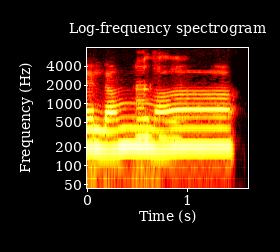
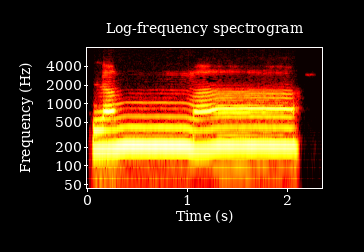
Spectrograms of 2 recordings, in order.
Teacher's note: Can you hear the m sound that I created when I joined the lam and the meme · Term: stressing sound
